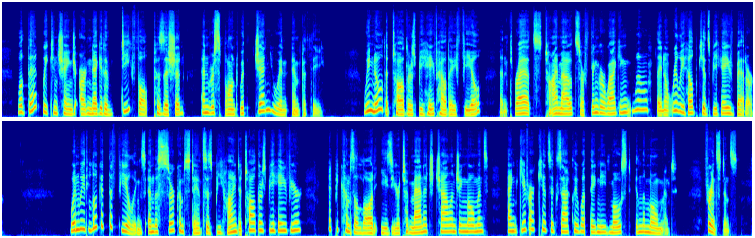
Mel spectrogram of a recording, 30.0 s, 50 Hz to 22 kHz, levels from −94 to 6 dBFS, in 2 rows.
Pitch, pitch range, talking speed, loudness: 200 Hz, 175-245 Hz, 145 wpm, -25 LUFS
